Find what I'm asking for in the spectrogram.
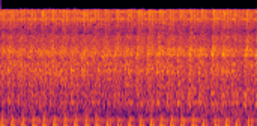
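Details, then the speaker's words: Royal Enfield Himalayan, started with choke lever pressed: soft, slow, weak single-cylinder thump sagging toward stalling; engine then cuts off by itself, also while riding; owner suspects fuel injectors or weak battery, cause unconfirmed. "आप देख रहे हैं आवाज इसकी बिल्कुल आहिस्ता से आवाज आ"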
